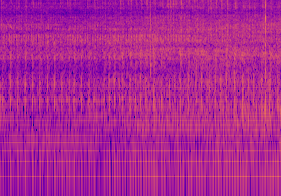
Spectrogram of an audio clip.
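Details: Honda Dio two-stroke scooter after cleaning oil flooding from a leaking oil pump and fitting a DIY gravity-feed fuel tank in place of the failed fuel pump: fast, even popping idle, steady beat, no misses or rattle; healthy.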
